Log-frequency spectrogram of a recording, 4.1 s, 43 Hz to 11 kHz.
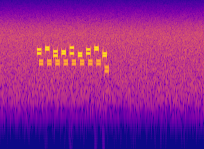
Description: Multi-frequency trunk signalling (R2, with the far end's replies), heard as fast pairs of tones, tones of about 80 ms. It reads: 502381501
